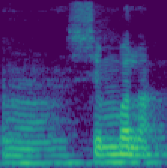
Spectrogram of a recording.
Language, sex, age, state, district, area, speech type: Telugu, male, 18-30, Telangana, Hanamkonda, rural, spontaneous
